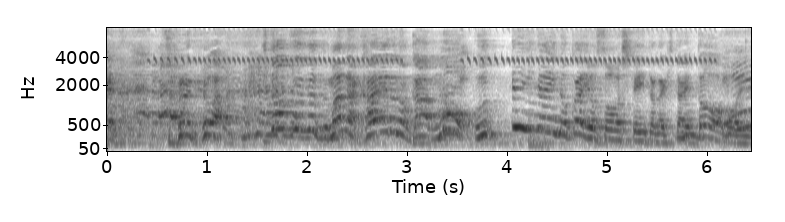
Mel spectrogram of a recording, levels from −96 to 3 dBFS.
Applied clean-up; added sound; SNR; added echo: none; Cricket; 12 dB; reverberation time 0.3 s.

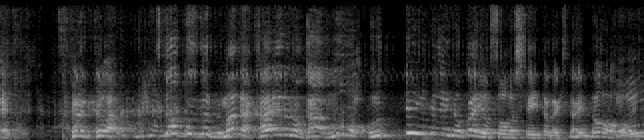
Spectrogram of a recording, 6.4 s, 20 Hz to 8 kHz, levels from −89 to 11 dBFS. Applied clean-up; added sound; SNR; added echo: neural separator model SepFormer DNS4.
